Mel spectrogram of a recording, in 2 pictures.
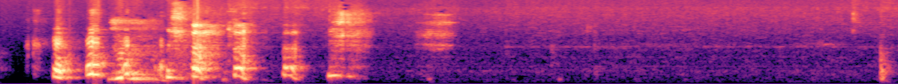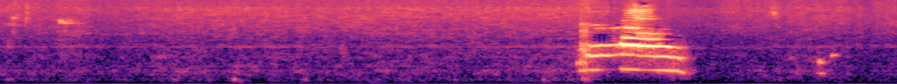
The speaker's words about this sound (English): Is it my cat or somebody else's? Yours. Yes, yeah, my my oh. kitten.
